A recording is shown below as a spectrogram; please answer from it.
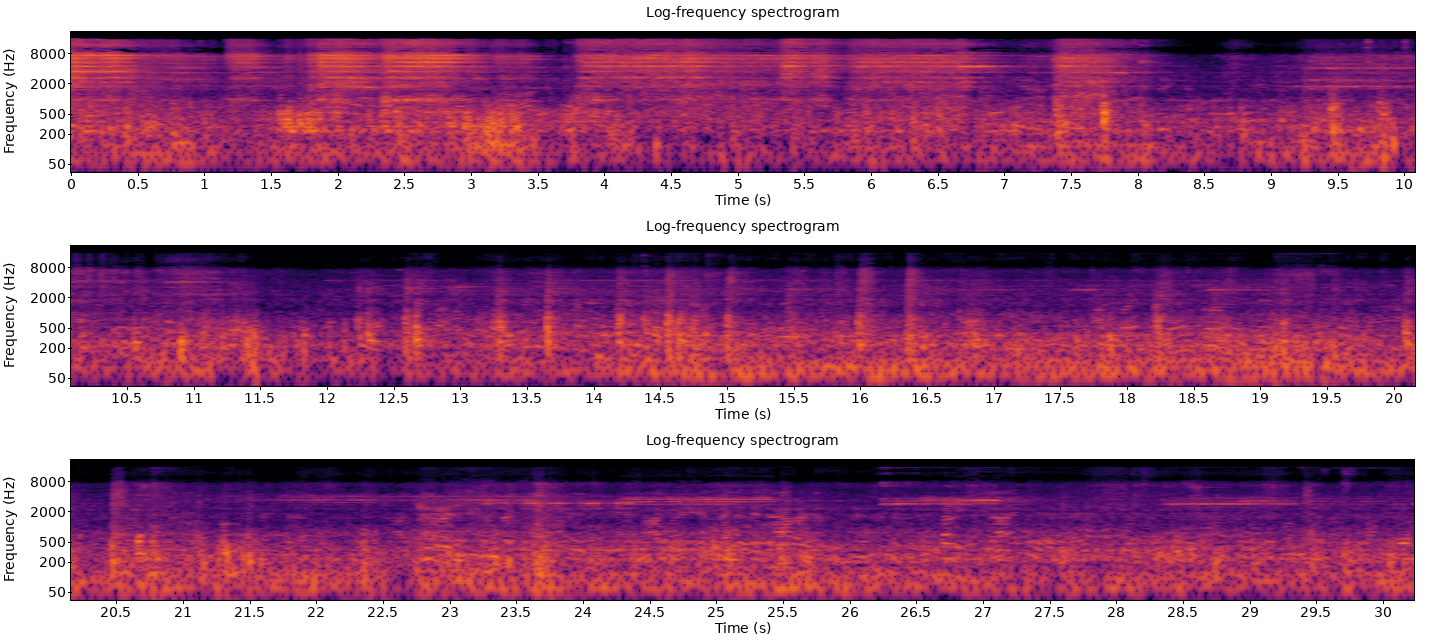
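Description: Passenger train running, heard from inside the coach: a steady rumble of wheels on rail with short knocks over the rail joints and points. High wheel squeal sounds over the first several seconds and again in short spells near the end.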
